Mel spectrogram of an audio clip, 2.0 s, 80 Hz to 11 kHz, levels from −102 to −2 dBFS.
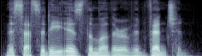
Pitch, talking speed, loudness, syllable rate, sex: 95 Hz, 180 wpm, -20 LUFS, 6.5 syllables/s, male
